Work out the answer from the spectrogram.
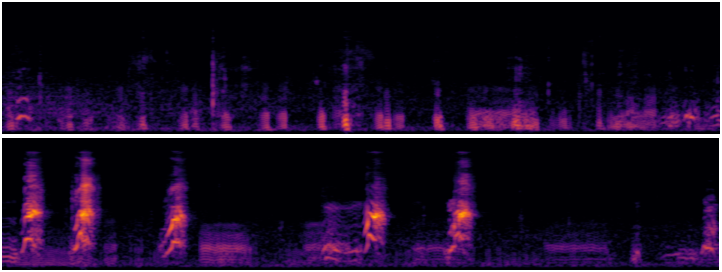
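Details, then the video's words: Unhappy baby javelina squealing: soft scattered grunts and scuffles build into loud, sharp, piercing squeals at irregular intervals of about half a second to a second. "If you have never heard what a baby javelina sounds like, now is your chance!"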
